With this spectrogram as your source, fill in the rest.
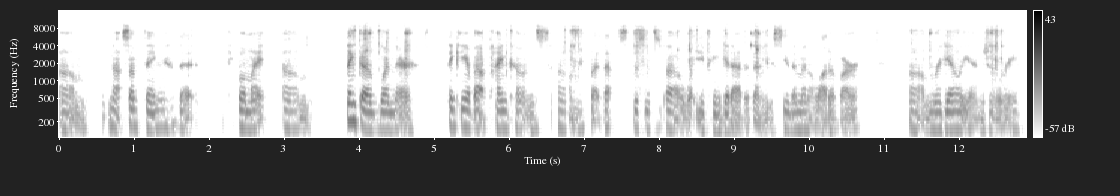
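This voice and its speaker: A woman giving an informal explanatory video address in a halting way. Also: sits low, fairly even intonation, creaky, a little hiss or hum, rough recording. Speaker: powwow participant explaining regalia.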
